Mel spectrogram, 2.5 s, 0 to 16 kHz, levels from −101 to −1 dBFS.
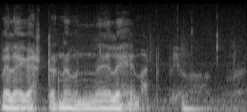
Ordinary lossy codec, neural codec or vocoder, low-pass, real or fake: none; vocoder, 44.1 kHz, 128 mel bands every 512 samples, BigVGAN v2; 14.4 kHz; fake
